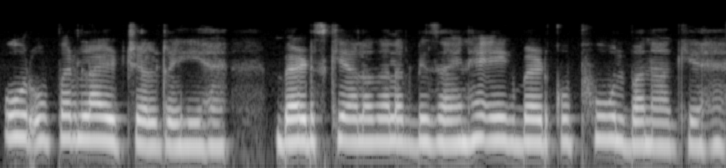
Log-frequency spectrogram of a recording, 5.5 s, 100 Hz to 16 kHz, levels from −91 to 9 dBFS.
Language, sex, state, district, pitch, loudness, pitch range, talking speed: Hindi, female, Bihar, Patna, 220 Hz, -14 LUFS, 205-230 Hz, 195 wpm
